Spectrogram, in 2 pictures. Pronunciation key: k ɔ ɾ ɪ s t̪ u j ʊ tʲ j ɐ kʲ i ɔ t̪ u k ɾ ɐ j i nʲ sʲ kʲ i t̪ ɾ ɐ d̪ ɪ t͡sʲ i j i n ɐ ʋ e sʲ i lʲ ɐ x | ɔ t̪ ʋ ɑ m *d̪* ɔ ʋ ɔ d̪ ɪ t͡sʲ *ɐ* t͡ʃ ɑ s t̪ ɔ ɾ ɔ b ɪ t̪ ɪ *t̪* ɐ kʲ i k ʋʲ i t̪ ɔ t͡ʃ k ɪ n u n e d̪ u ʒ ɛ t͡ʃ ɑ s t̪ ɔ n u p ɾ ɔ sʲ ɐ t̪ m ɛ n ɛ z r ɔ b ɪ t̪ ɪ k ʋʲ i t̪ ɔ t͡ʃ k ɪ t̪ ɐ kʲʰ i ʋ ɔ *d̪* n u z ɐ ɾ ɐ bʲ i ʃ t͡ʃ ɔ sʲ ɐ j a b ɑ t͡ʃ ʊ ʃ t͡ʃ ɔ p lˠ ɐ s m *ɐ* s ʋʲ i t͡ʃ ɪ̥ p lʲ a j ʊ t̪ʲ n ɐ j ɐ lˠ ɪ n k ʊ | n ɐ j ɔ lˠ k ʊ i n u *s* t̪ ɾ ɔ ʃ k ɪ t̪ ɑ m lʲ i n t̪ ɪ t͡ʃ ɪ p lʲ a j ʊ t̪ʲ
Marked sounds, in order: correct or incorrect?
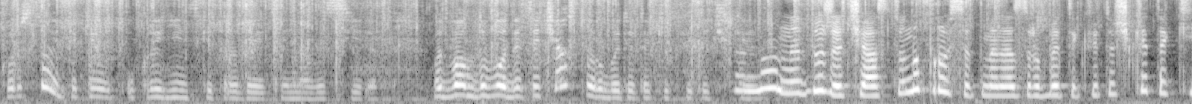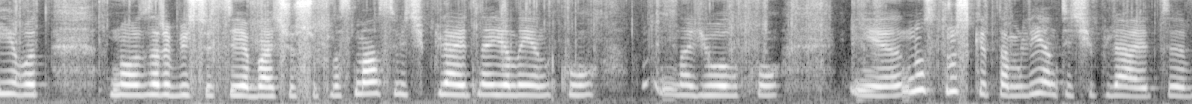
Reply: correct, correct, correct, incorrect: t̪, incorrect: ɑ, correct

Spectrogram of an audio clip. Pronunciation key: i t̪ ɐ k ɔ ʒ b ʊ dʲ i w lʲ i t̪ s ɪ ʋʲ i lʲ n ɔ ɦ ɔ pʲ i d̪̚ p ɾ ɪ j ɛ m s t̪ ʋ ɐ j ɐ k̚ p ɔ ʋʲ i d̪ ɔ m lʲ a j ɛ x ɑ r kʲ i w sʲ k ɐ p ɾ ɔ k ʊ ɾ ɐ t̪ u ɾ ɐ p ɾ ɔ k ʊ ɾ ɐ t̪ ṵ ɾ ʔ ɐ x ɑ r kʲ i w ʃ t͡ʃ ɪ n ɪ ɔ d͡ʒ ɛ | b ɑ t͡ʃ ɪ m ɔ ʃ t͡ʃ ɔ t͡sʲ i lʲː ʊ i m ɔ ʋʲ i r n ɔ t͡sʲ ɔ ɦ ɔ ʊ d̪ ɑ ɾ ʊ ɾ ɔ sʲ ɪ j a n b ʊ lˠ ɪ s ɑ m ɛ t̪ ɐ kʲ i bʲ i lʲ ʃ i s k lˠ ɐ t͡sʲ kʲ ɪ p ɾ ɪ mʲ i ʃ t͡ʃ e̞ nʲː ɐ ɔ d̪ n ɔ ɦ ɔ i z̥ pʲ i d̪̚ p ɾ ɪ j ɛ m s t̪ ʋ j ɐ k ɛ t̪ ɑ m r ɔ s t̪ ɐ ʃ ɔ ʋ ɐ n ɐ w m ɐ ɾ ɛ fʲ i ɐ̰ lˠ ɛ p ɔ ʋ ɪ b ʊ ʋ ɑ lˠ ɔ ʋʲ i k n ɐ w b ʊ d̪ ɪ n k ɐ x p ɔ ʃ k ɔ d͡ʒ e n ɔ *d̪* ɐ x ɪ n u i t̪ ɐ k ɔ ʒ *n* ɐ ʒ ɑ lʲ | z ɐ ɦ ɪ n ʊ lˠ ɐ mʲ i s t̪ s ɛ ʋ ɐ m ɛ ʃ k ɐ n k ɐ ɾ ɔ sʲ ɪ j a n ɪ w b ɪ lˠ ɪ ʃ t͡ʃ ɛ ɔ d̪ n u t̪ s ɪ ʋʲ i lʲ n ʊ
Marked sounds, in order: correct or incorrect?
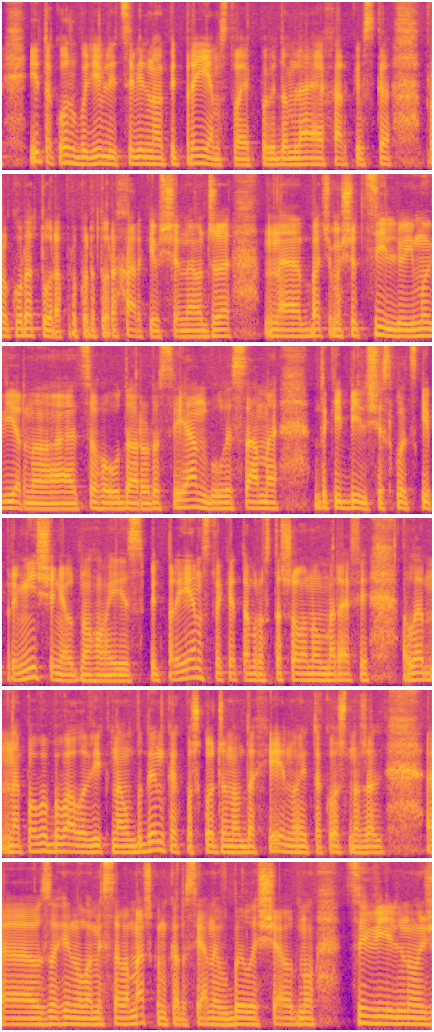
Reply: correct, correct

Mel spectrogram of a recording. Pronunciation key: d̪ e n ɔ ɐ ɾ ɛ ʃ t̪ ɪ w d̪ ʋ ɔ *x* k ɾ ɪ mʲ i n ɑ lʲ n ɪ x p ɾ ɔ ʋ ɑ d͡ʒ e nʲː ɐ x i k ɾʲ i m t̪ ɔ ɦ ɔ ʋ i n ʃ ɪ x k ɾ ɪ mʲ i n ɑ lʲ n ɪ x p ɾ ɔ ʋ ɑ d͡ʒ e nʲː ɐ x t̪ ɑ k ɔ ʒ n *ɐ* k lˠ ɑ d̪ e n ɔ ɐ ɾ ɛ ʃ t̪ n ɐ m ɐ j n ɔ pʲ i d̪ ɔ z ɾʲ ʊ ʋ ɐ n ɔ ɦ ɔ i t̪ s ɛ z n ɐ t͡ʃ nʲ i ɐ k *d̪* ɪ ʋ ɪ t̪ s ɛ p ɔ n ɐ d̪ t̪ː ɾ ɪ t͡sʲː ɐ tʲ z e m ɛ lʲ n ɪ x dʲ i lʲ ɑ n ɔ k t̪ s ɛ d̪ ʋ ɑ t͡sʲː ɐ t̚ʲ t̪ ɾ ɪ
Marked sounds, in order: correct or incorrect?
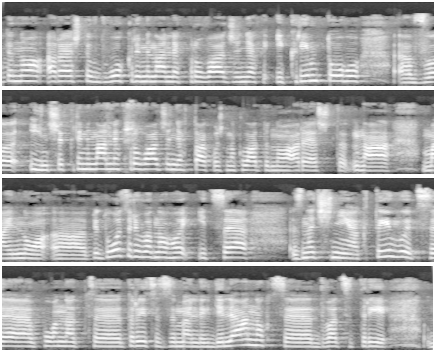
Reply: correct, correct, incorrect: t̪

